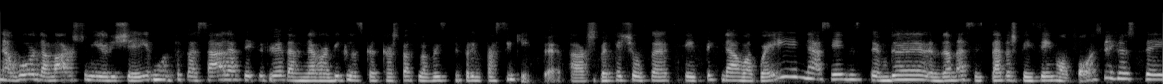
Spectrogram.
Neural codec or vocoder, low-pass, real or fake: codec, 16 kHz, 1.1 kbps, Voila-Tokenizer; 7.2 kHz; fake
